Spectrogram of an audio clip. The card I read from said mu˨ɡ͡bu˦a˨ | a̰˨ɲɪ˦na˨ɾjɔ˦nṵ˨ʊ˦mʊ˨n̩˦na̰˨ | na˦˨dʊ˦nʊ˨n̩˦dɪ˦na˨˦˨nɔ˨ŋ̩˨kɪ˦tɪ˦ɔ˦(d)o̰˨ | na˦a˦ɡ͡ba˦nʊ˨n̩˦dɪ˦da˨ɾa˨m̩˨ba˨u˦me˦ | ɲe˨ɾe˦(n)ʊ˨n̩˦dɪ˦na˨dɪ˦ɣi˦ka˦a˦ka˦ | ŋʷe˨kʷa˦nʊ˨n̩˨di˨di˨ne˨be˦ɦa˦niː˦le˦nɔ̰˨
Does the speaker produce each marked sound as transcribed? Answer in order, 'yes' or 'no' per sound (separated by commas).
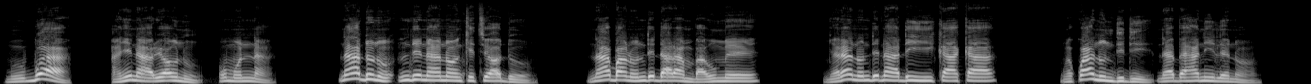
yes, yes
